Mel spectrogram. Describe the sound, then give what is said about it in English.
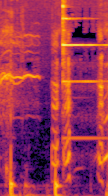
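Two quick, bright rings of a bicycle-style bell, fairly loud, each strike leaving a clear metallic tone hanging briefly before the next. “Ring the bell. I expect that every time.”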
